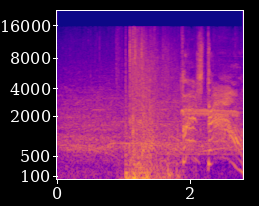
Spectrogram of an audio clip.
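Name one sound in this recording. Football players collide with a heavy thud.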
